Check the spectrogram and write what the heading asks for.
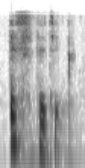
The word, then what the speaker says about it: aesthetic: So the the pronunciation is aesthetic. The A and the E become one sound.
